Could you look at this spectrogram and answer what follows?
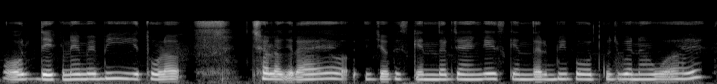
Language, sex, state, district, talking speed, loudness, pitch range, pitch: Hindi, female, Uttar Pradesh, Lucknow, 185 wpm, -17 LUFS, 235-250 Hz, 240 Hz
